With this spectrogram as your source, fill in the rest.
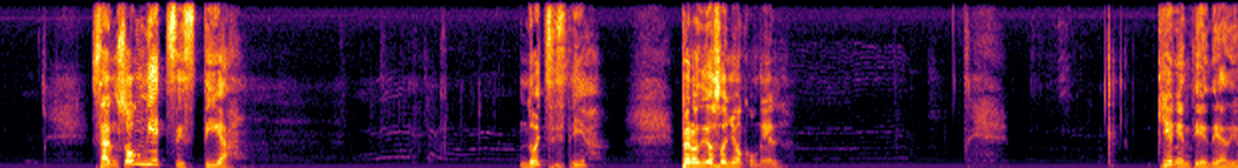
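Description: A woman speaks into a microphone in short bursts, with pauses between phrases.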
